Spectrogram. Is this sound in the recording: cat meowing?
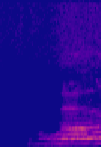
yes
